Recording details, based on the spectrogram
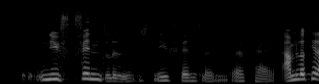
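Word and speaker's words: Newfoundland: unethical Canada Goose coats you have to hear a Canadian pronounce it New Finland New Finland okay I'm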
